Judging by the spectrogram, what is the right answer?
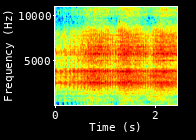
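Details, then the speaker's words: TMX155 motorcycle engine, noise not cured by tune-up: loud metallic clatter over fast firing beat as it revs; worn timing gear to be replaced with full overhaul; spark plug also loose. "Maingay, timing gear, palitan natin. Diretso overall na."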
